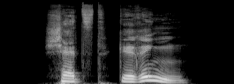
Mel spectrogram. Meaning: inflection of geringschätzen: 1. second-person singular/plural present 2. third-person singular present 3. plural imperative
- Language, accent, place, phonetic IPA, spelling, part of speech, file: German, Germany, Berlin, [ˌʃɛt͡st ɡəˈʁɪŋ], schätzt gering, verb, De-schätzt gering.ogg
